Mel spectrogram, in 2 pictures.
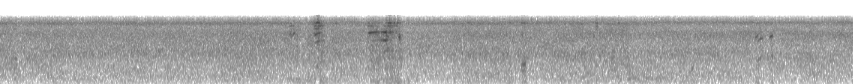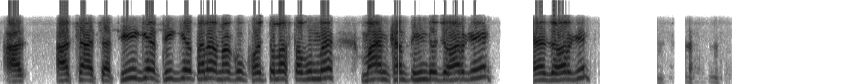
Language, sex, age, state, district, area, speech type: Santali, male, 45-60, West Bengal, Paschim Bardhaman, urban, conversation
